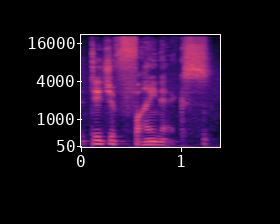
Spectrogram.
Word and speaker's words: DigiFinex: i guess it's a digifinex exchange i believe it's finex because it's like finance fine next i think that's how you pronounce it um march ended with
